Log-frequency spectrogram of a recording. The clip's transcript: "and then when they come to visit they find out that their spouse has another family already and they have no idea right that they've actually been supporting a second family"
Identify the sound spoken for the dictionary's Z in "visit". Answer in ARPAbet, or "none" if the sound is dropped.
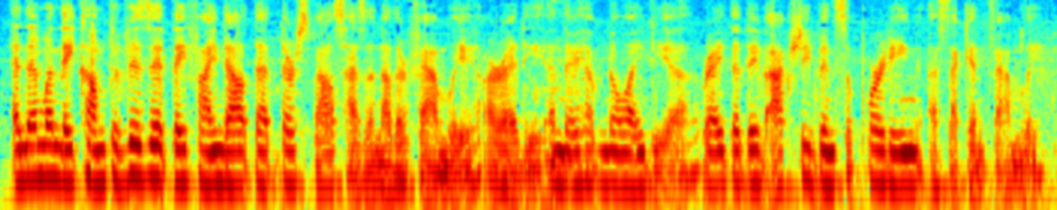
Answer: Z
